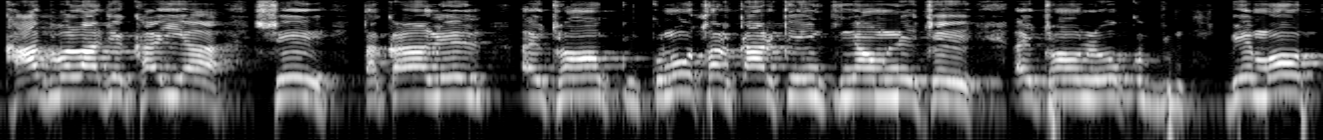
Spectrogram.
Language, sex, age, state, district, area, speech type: Maithili, male, 60+, Bihar, Darbhanga, rural, spontaneous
